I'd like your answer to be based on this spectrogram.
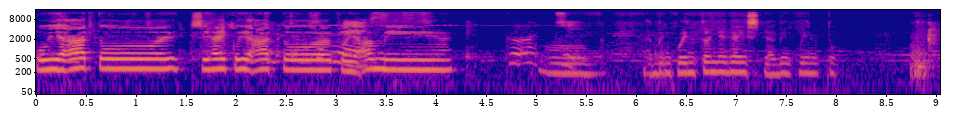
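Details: Young girl with speech delay who is very talkative, speech hard to understand. Finding: speech delay.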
